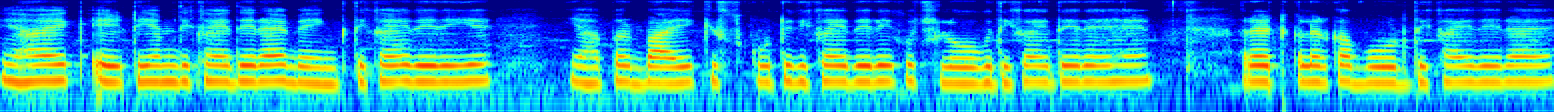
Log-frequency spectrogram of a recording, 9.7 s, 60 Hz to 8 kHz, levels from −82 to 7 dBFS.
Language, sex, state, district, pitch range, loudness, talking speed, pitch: Hindi, female, Bihar, Vaishali, 225-230 Hz, -17 LUFS, 215 wpm, 230 Hz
